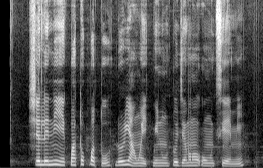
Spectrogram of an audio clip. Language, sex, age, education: Yoruba, female, 15-29, tertiary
